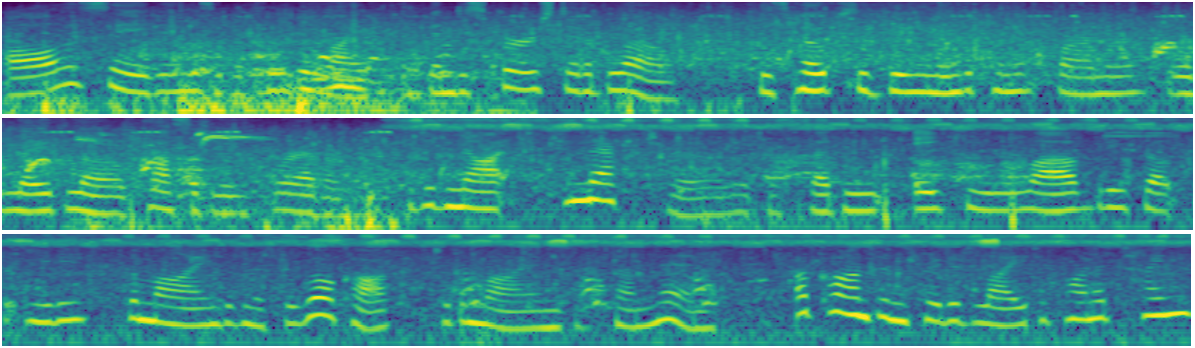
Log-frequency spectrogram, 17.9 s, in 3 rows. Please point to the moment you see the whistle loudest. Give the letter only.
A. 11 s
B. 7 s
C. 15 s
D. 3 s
B.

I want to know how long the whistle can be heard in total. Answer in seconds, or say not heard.
2 s.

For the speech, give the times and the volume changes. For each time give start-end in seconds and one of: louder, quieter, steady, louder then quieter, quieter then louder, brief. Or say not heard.
0.0-17.8 steady.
